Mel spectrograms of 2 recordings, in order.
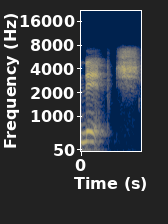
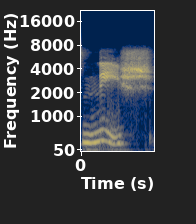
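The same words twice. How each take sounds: First: It is said with an American accent. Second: It is said with a British accent.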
